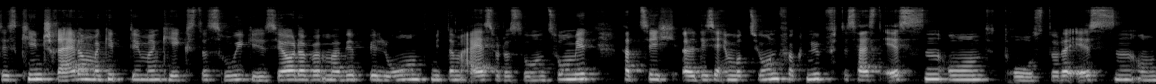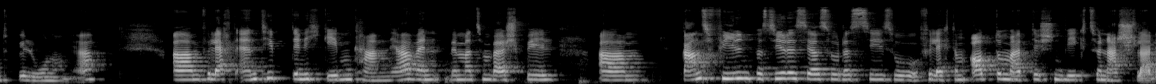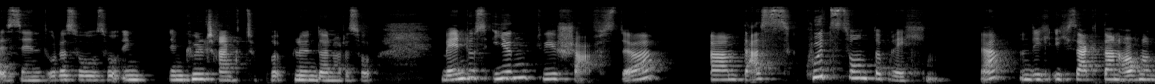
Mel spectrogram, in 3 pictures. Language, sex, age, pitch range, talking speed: German, female, 20-39, 205-245 Hz, 175 wpm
